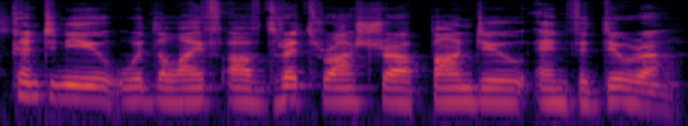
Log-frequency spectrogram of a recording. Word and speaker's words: Dhritarashtra: Dhritarashtra, Pandu, and Vidura, if I'm saying it right. You're saying it beautifully. And in fact, the Akashic field affirms your pronunciation is aligning with the original current of those names. Dhritarashtra, Pandu, Vidur.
